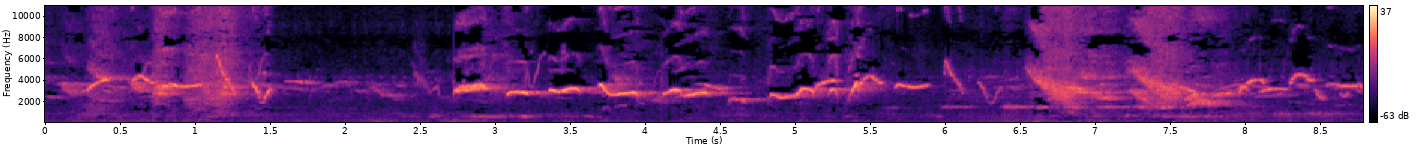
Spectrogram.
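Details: Domestic oriental magpie-robin answering another bird: varied whistled phrases with sliding notes in three bursts, broken by short, loud, noisy rushing sounds.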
